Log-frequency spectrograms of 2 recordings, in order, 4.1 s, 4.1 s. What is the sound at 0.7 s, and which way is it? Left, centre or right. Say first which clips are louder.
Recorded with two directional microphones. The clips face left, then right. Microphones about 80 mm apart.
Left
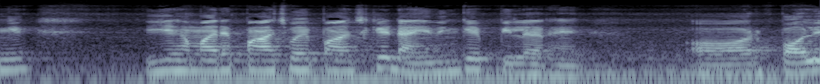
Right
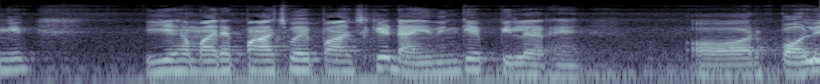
A man's voice: right 1 dB; centre.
